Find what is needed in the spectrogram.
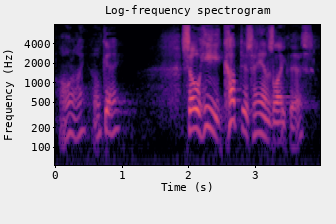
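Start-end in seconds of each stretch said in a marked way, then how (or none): none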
